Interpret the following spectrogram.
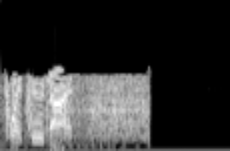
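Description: A man's voice over a VHF aviation radio frequency finishing a transmission, followed by a steady burst of radio static hiss that cuts off suddenly about a second and a half in: the squelch tail as the transmission ends.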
